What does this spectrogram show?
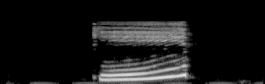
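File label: "gip2", Cantonese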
